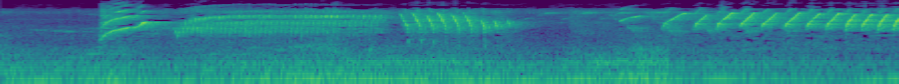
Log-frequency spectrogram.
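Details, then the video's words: Canary singing energetic 'gacor' song, used as a lure to prompt lazy or young birds to sing: downward whistled sweeps, a steady high note, then rapid buzzy trills repeated in quick pulses, with a brief pause between phrases. "PANCINGAN KENARI GACOR, EFEKTIF UNTUK PANCINGAN BURUNG MALAS BUNYI, DAN BURUNG PAUD BELAJAR BUNYI"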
